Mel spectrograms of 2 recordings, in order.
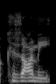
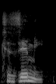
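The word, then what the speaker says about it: Kadhimi: And then they brought in Al Kazami here. Okay, I believe it's pronounced Kazimi.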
